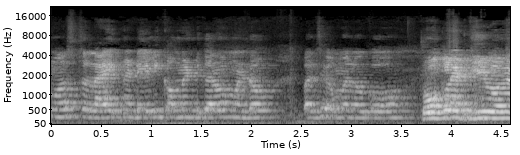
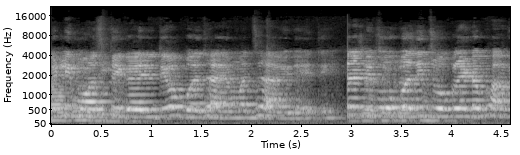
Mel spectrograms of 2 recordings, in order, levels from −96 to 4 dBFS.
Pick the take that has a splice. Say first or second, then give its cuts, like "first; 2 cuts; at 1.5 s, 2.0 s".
second; 1 cut; at 3.0 s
